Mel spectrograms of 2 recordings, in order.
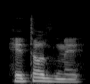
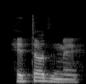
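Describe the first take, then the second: The two takes are said the same way.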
